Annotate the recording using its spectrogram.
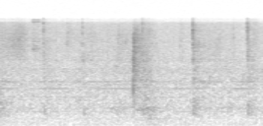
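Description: Near silence with a few faint ticks and taps of a stylus writing on a tablet screen, the clearest about a second in.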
